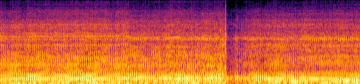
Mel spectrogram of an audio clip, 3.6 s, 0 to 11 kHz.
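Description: A 1981 Yamaha XS400 Heritage motorcycle engine drones steadily while riding at speed with the choke slightly on, with a brief dip in the note partway through, close and loud.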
